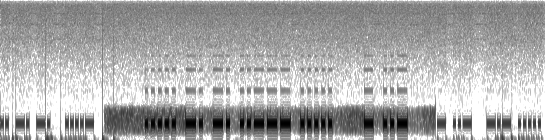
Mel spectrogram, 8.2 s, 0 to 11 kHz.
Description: Morse code, heard as a keyed tone, about 22 wpm, 380 Hz. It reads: 5NN 25 TU
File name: CW / cqww-cw-k5tr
